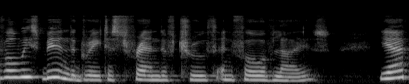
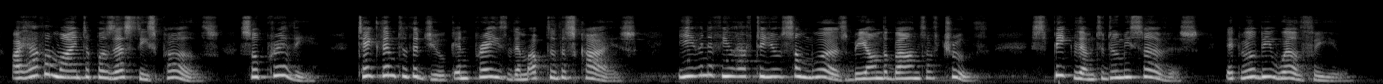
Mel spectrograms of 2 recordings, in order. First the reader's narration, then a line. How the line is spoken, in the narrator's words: the Duchess showed some signs of irritation and exclaimed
